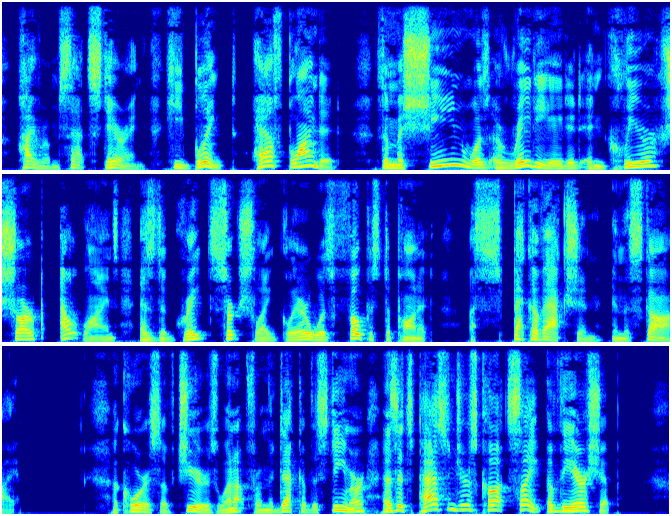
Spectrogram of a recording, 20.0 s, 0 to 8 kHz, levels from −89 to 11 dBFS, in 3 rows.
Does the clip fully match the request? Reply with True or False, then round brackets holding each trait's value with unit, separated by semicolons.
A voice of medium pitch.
True (145 Hz)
